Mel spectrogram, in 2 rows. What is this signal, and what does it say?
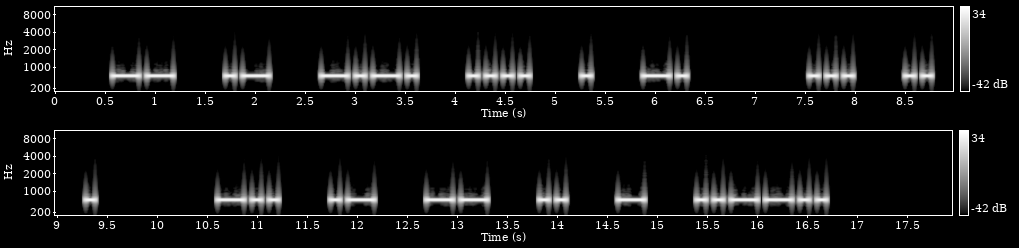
Morse code, heard as a keyed tone, about 14 wpm, spaced as for 10 wpm, 680 Hz. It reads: MACHEN SIE DAMIT?
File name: Morsekurs / Witze / Witz 14. Juni 2022 50 F70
